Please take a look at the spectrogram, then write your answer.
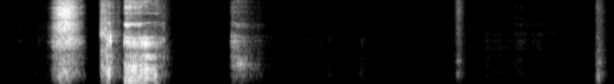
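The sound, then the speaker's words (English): A short burst of harsh coughing: three rough hacks in quick succession, the middle one longest and strained, followed by silence broken only by a couple of faint clicks. “That coughing fit was a doozy.”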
